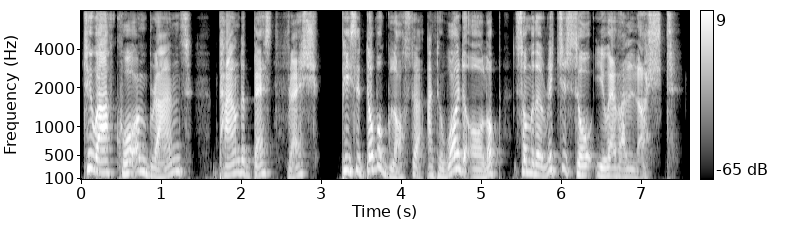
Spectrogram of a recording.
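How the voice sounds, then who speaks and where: A man's voice: fairly high pitch, sing-song, moderate pace, few pauses, bright, forceful tone, pitched above the performer's own voice, full character voice. A man voicing a gleeful, boastful young male thief showing off stolen food in a storybook reading.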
